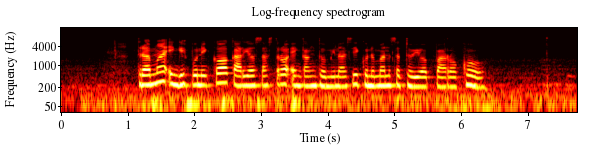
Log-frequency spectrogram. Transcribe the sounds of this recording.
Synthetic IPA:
d̪̥ɾa̤maʔiŋɡɪhpunikɔkaɾjɔsast̪ɾɔʔeŋkaŋd̪̥ominasiɡ̥ṳnəmansəd̪̥o̤jɔpaɾɔɡ̥ɔ̤

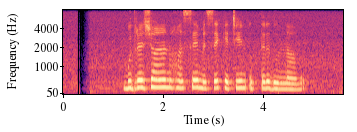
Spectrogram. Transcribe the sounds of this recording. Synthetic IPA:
bud̪ɾɐd͡ʒaːnanʋɐɦãnsjemesekeʈiːnut̪ːəɾəd̪unːaːmə

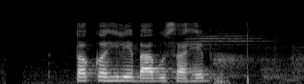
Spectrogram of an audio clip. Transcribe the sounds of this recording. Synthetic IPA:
t̪ʌkːʌɦilebabusaɦeb

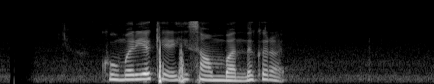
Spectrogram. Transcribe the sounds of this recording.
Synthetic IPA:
kuməɾijəkeɾeɦisamband̪əkəɾaj

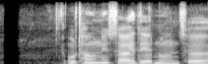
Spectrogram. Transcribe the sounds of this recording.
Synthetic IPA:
uʈʰawnesajʌd̪ɦernuɦunt͡sʰʌ

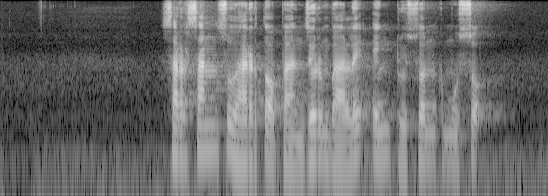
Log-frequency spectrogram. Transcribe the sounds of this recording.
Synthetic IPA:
sərsansuɦart̪ɔb̥ä̤ɲd͡ʒʊrmbalɪʔɪŋɖ̪̥ṳsʊnkəmusʊʔ

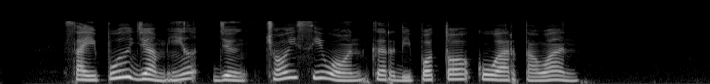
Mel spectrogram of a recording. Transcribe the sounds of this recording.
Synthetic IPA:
saipuld͡ʒamild͡ʒɨŋt͡ʃɔjsiwɔnkɨrdipɔt̪ɔkuwart̪awan

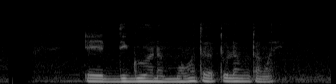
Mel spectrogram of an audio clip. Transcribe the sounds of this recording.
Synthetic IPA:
eːd̪iɡuʋanəmoɦot̪ət̪ulamut̪amaj

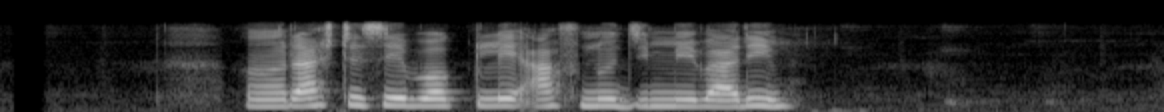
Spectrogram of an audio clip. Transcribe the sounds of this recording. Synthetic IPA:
rasʈrʌsebʌkleʔapʰnod͡zimːebaɾi

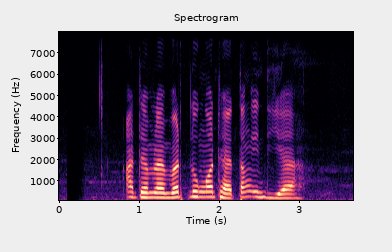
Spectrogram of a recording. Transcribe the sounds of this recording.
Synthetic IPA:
ʔaɖ̥a̤mlɛmbərt̪̚luŋɔɖ̥ä̤t̪əŋind̪ia

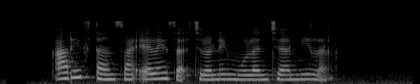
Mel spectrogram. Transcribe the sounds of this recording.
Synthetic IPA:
ʔaɾɪft̪ansahʔelɪŋsa̰ʔd̥ʒ̥ɾɔnɪŋmulan̥ʒ̥amila

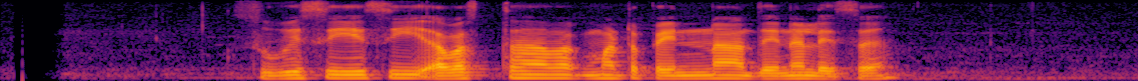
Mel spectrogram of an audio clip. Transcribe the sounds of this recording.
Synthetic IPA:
suʋisisiːʔa̰ʋɐst̪ʰaːʋak̚maʈəpenːaːd̪enəlesə

